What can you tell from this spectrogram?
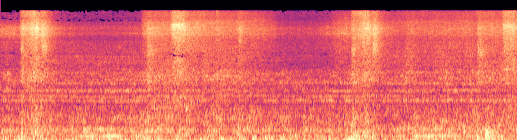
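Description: Thermoforming machine running: a steady mechanical rumble, with a short hiss about every three seconds as it cycles and a low hum that comes and goes.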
